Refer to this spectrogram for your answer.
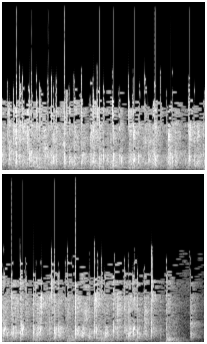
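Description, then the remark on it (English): A crowd applauds steadily for three ninth-grade girls from Winona Senior High School who are about to speak, many hands clapping in a dense, continuous patter at an even loudness for several seconds, tapering off at the end. “So first, let's clap for them to relax them.”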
